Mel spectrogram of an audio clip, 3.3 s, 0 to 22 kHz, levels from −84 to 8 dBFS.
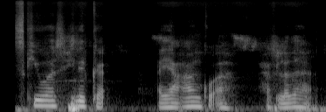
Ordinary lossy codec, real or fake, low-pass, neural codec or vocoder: none; fake; none; codec, 44.1 kHz, 7.8 kbps, DAC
